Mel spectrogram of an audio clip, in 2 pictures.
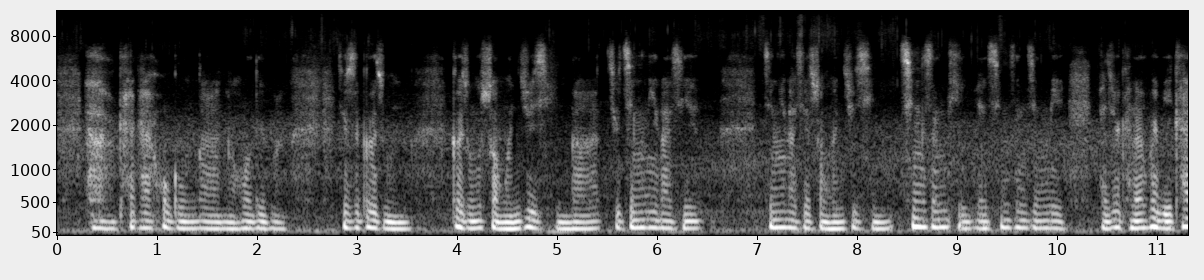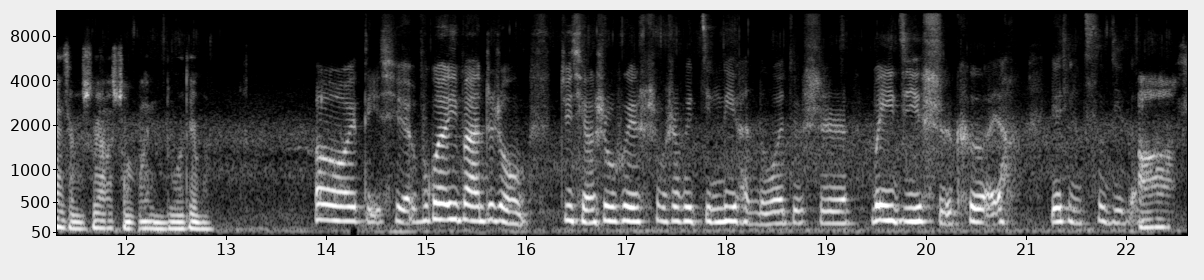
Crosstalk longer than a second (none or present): none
